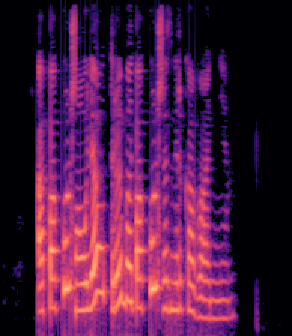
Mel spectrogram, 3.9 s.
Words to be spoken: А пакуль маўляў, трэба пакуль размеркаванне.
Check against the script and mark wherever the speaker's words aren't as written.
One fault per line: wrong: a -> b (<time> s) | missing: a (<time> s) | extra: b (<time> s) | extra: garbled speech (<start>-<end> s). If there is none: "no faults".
no faults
